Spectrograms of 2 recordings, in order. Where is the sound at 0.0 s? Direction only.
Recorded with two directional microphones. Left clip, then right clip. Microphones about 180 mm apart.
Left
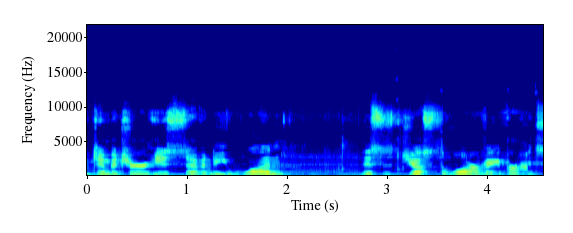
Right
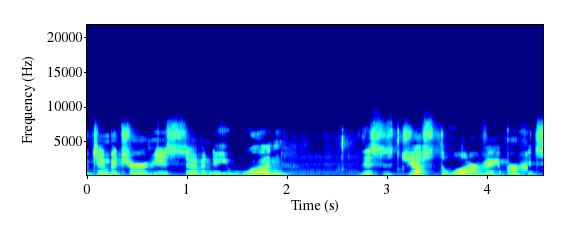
40° right (ahead or behind).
